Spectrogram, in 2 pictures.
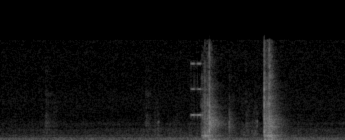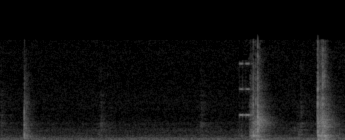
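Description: Nikon DSLR fired twice by remote, in Bulb mode: each time a short high beep, then two sharp clicks about half a second apart as the mirror and shutter open and close.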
